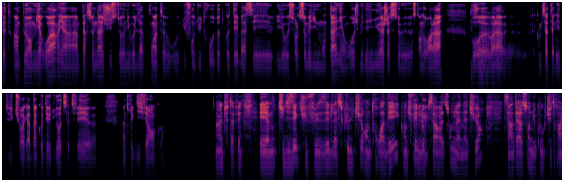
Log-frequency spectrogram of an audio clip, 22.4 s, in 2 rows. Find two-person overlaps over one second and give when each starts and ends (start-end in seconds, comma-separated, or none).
none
